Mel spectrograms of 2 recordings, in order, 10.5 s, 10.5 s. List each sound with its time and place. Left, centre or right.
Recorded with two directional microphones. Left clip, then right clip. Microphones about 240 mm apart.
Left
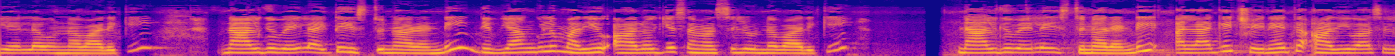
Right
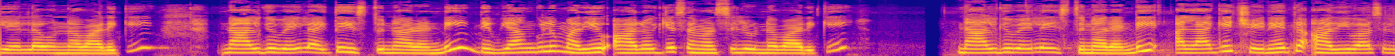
0.0 s a woman's voice: right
